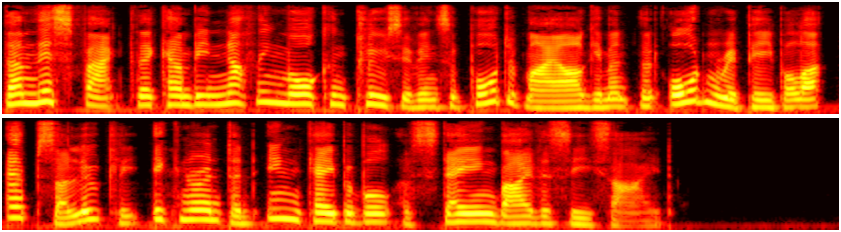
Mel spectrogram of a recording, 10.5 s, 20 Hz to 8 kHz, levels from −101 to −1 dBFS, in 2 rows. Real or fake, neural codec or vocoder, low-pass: real; none; 7.2 kHz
